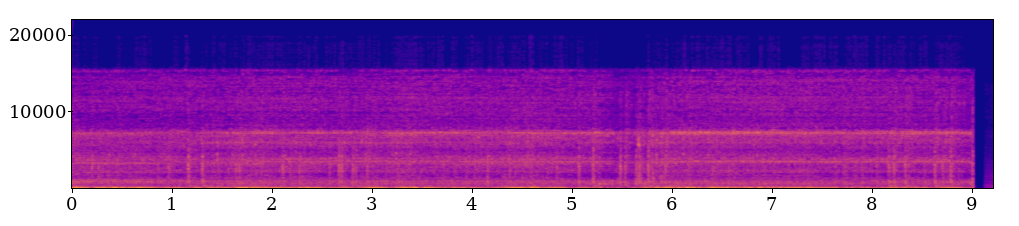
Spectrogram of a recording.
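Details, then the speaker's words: 1994 Ford Mustang GT convertible after crank-no-start work; raised idle with wavering drone rising and sagging, then abruptly cuts out, little exhaust from tailpipes; hunting idle ending in stall, cause unconfirmed (PCV valve later found shot). "Every time we start it up, it starts idling high 12,300 RPMs and then starts this nonsense and shuts off."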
